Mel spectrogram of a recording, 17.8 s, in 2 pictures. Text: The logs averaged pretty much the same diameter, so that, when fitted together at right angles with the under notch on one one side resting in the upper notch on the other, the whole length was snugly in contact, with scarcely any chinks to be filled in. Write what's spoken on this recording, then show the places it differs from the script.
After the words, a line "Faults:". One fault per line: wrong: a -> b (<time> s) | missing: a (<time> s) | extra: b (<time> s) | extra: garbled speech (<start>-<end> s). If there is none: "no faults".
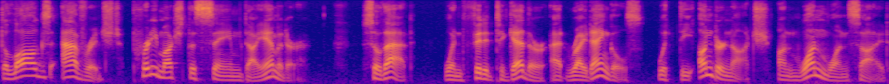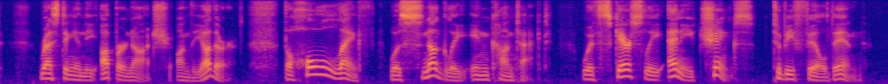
The logs averaged pretty much the same diameter, so that, when fitted together at right angles with the under notch on one one side resting in the upper notch on the other, the whole length was snugly in contact, with scarcely any chinks to be filled in.
Faults:
no faults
